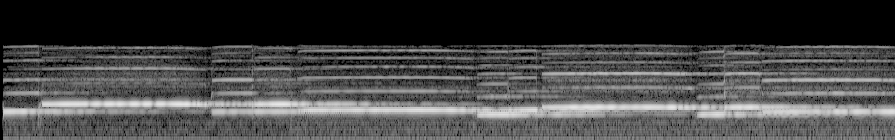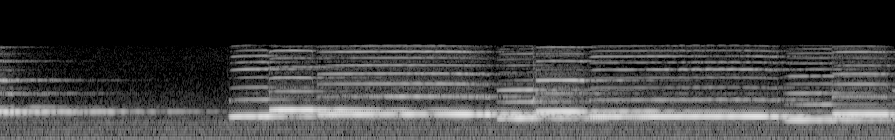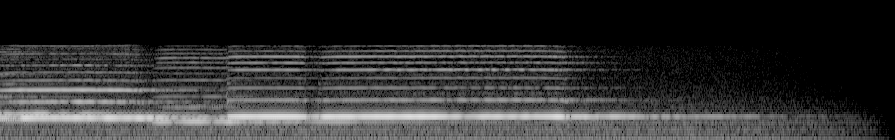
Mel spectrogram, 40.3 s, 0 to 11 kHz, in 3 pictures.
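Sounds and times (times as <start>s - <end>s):
healing flute music for therapy: 0.0s - 38.2s.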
